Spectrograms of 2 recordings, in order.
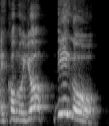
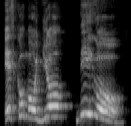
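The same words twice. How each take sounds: First: Slow loud insistence; insisting. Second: Higher, louder insistence on YO; insisting harder. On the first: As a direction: hammer the point home. Repeated insistence, building. (insistencia lenta y fuerte) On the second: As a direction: push the word yo up hard. (insistencia más aguda, recalcando yo) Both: Retold or imitated.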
